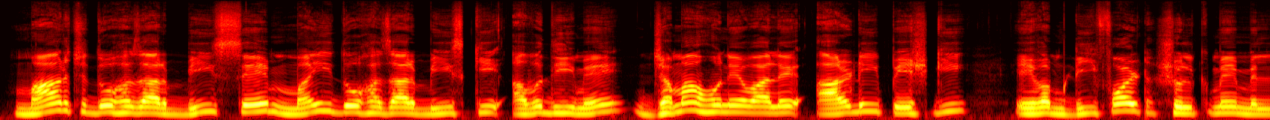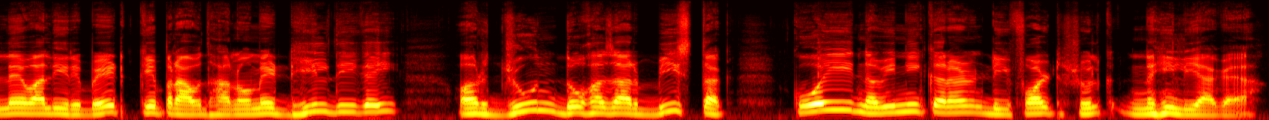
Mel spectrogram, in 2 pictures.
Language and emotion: Hindi, neutral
